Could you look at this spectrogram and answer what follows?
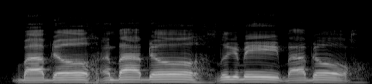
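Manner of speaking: deep, very slow, dragged-out delivery. Imitating Bob Dole as played on SNL: Norm Macdonald as Bob Dole. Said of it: "Norm Macdonald playing Bob Dole on S N L".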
